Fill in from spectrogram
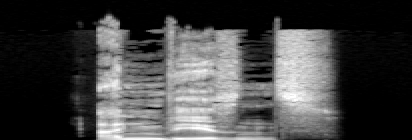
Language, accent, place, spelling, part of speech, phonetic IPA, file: German, Germany, Berlin, Anwesens, noun, [ˈanˌveːzn̩s], De-Anwesens.ogg
- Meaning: genitive singular of Anwesen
